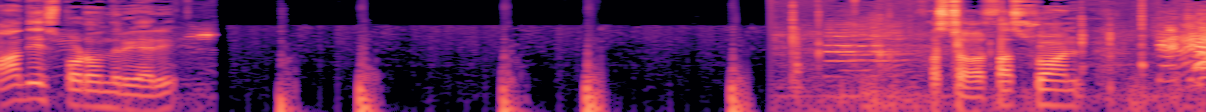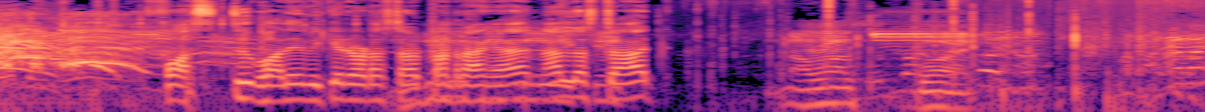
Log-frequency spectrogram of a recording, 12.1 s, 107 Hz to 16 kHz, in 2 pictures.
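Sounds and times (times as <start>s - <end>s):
high steady tone: 1.4s - 3.9s
men shouting and calling out: 5.8s - 9.2s.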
